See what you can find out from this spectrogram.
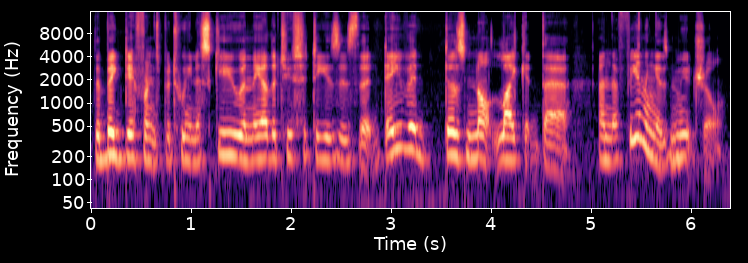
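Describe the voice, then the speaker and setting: A woman's voice: on the low side, fairly quick, darkish tone. A woman from Birmingham with an English accent reads a scripted video essay in a wry, informal, sweary way. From Birmingham, England.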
